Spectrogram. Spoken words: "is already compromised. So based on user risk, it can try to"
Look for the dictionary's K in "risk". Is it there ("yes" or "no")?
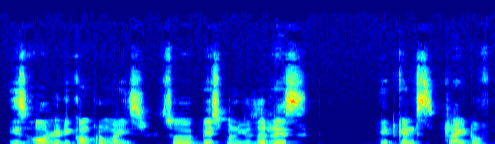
no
